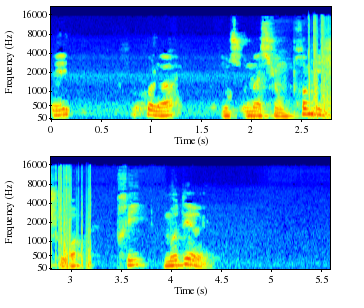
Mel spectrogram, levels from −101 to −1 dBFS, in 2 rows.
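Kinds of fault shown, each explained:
speech suppressed in double talk: the talker's level keeps sagging while someone else is speaking, most likely an echo canceller ducking both voices when it can't tell them apart. It dips by roughly 15 to 20 dB early on, from 0 to 2 s, then barely at all around 4.3 s.
other side's voice leaking through: a faint second voice sits under the talker, most likely loudspeaker playback the echo canceller didn't fully strip out. It's quiet, around 25 to 30 dB down, showing up between 0.15 and 0.94 s and again from 1.27 to 1.66 s.
loose connector crackle: from about 2.57 to 3.19 s there's an irregular burst of crackling and scratching, the sound of a dodgy contact making and breaking as it shifts. The signal gets chopped up through that stretch.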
